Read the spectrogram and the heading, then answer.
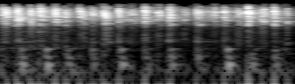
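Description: Dice shaken steadily in a hand or cup, a fast, continuous rattle of bright clicks pulsing in an even rhythm at moderate loudness, with no voices.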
